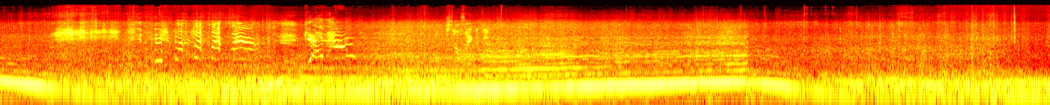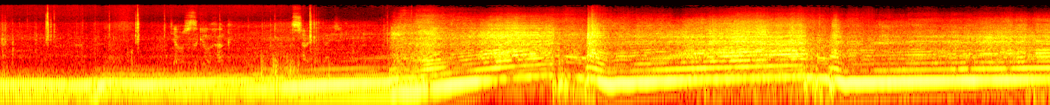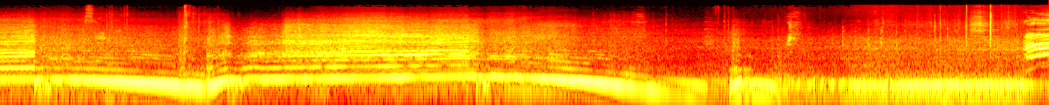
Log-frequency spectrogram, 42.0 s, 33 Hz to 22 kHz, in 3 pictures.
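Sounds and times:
loud car engine accelerating: 0:04.7 - 0:14.5, 0:15.1 - 0:41.7.

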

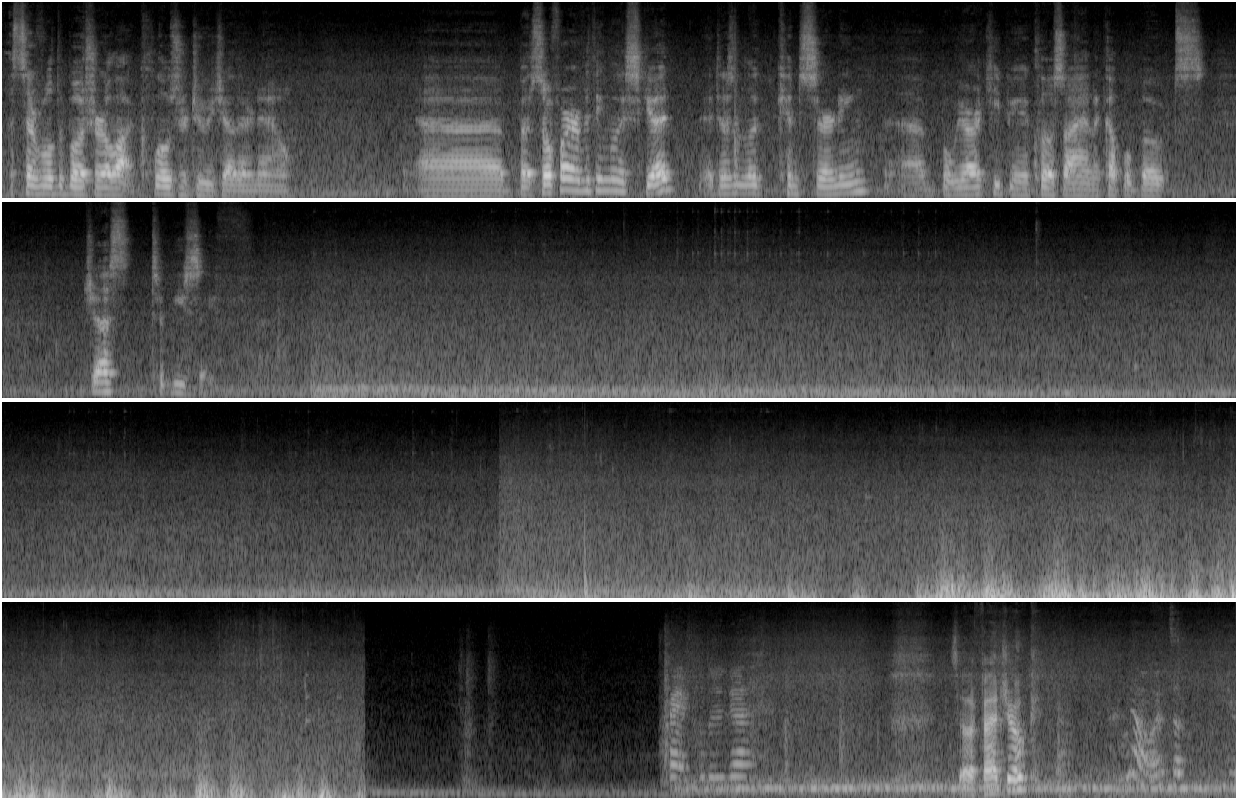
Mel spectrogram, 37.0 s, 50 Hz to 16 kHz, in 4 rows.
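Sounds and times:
storm wind rumbling: 0:11.5 - 0:30.5, 0:32.8 - 0:37.0
wind gusts buffeting microphone: 0:11.6 - 0:30.5, 0:32.8 - 0:37.0.

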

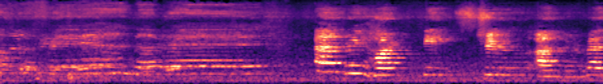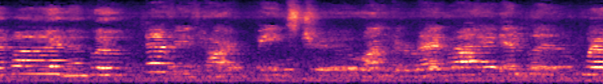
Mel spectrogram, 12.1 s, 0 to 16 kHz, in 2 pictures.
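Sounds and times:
young children singing: 0:00.0 - 0:02.6, 0:07.5 - 0:12.0.

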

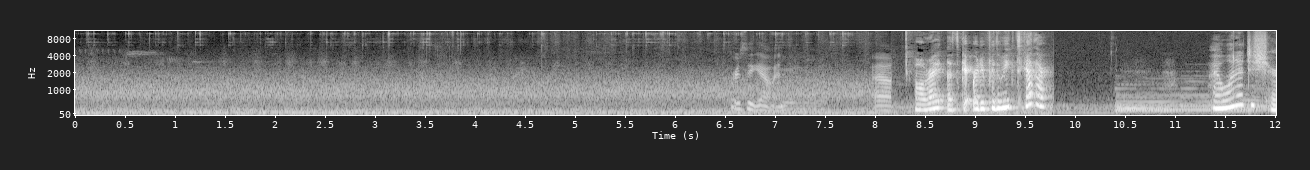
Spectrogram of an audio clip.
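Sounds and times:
high ticks and jingles: 0:00.0 - 0:08.2
outdoor background noise: 0:00.0 - 0:12.0.

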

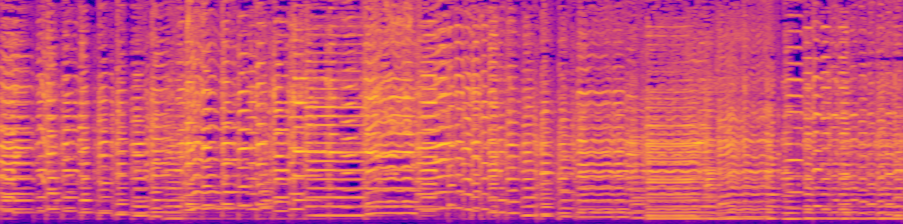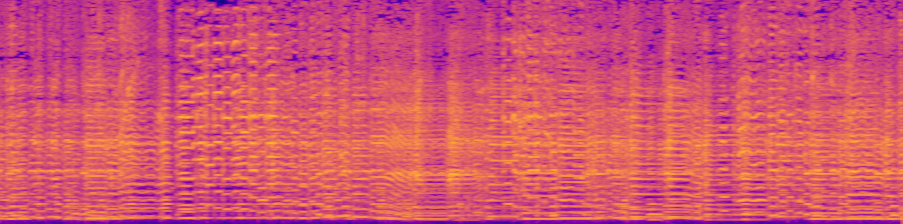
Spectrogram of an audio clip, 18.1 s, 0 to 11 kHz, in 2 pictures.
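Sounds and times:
violin playing a melody: 0:00.0 - 0:18.0.

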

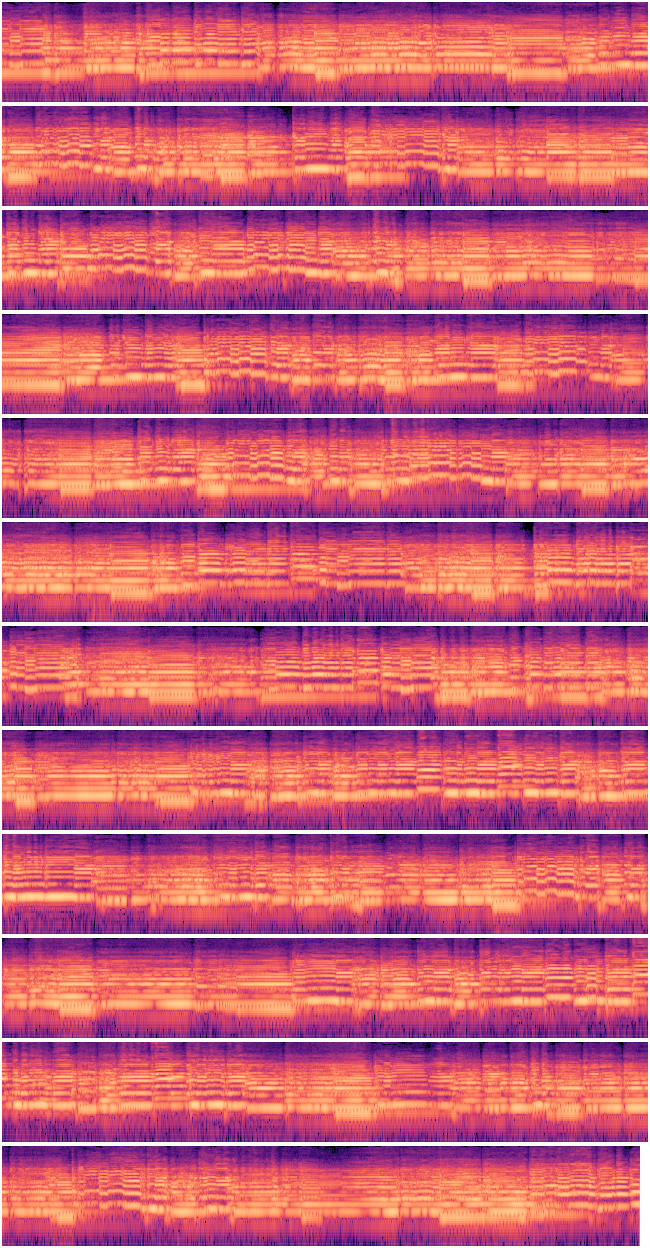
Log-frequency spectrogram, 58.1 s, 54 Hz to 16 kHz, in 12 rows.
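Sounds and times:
fiddle playing folk tune: 0:00.0 - 0:58.0.

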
